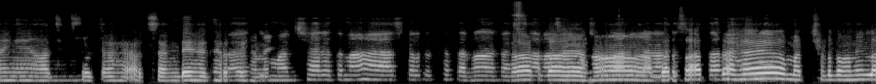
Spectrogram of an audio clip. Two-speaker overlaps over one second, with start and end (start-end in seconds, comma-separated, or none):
5.1-7.4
